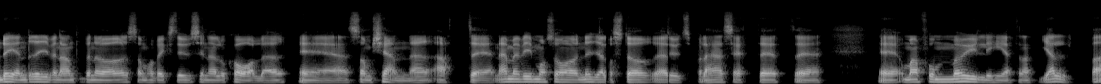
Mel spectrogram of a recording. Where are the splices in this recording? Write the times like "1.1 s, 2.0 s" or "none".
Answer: 2.9 s, 6.1 s, 6.7 s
